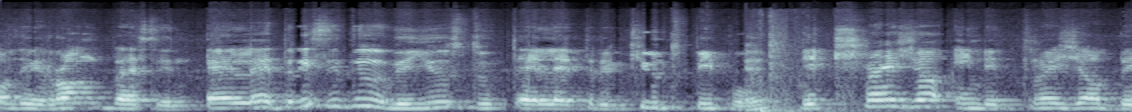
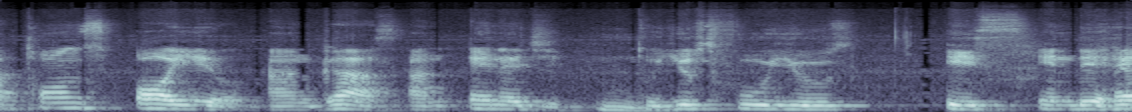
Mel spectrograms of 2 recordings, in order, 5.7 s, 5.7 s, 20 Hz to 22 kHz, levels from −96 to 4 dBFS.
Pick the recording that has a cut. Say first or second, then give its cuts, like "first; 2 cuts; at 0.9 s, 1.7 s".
first; 2 cuts; at 2.5 s, 3.8 s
